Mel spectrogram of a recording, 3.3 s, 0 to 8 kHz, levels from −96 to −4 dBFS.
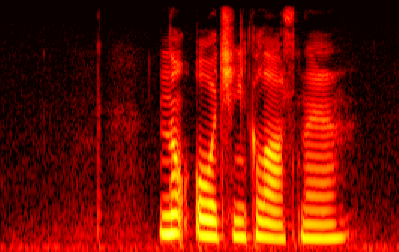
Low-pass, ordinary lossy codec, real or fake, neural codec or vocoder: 7.2 kHz; none; real; none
